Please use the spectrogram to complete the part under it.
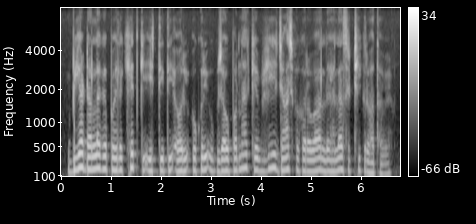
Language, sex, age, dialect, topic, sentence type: Bhojpuri, male, 25-30, Northern, agriculture, statement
